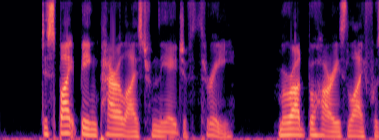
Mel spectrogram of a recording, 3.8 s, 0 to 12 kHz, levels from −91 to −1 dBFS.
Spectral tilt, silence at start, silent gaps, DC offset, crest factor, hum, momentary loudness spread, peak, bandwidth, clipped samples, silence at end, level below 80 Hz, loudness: -3.5 dB/octave; 0.1 s; none; under 0.1%; 20 dB; none; 14 LU; -2 dBFS; 12 kHz; under 0.1%; 0 s; -44 dBFS; -22 LUFS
